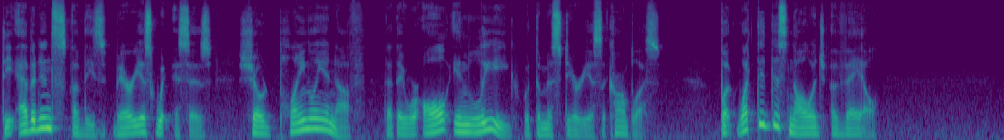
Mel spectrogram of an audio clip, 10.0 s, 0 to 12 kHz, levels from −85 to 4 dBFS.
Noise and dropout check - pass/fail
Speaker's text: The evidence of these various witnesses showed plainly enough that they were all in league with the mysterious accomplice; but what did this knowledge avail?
pass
